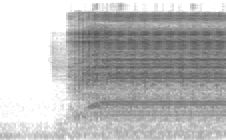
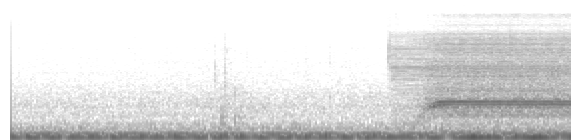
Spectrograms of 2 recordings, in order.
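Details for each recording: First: Chugger pump motor spins up into a fast, hissy ratcheting click as a bent rear cooling-fan blade strikes the aluminum rear housing; fixed by pushing the bent blade back in. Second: Chugger pump running normally: steady low motor hum, then hiss and a thin steady tone; a fan blade hitting the rear housing would instead make clicking.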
